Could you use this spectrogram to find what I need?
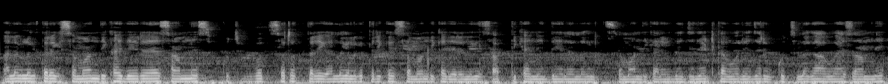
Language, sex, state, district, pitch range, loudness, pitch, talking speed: Hindi, male, Rajasthan, Bikaner, 120-130 Hz, -17 LUFS, 125 Hz, 270 wpm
